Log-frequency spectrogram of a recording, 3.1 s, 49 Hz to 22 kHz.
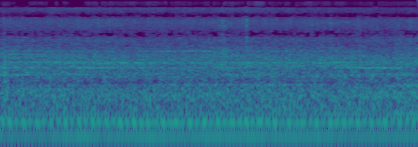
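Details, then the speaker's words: Used Kuhn GA 4101 GTH rotary rake on tractor PTO, run after noticing slight play at a keyed shaft nut: steady tractor drone with even driveline hum, no clunks or knocking from the shaft; no bad sounds, rake turns smoothly. "no bad sounds at all nice"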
